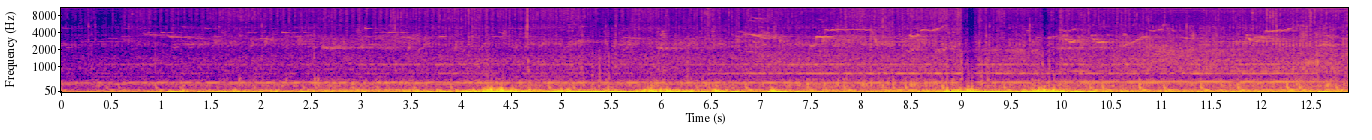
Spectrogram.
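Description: Music playing from the car stereo: sustained held notes over a deep bass line, growing louder about four seconds in.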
